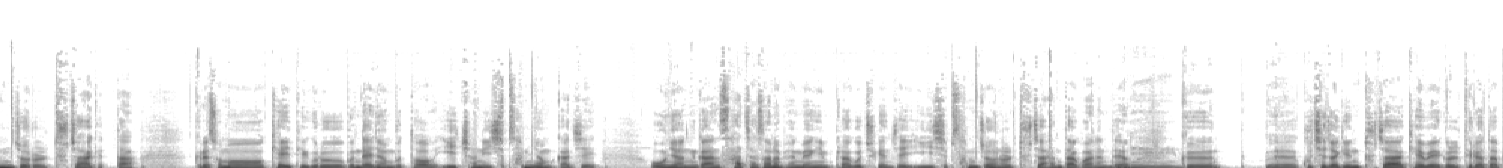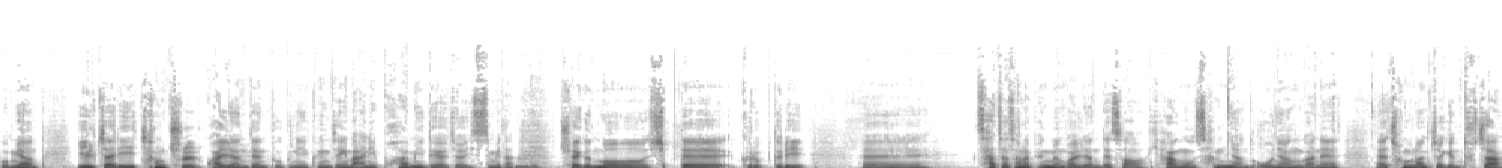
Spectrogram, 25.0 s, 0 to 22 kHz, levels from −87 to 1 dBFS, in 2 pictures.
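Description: Speech recording; no technical faults heard anywhere in the clip.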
